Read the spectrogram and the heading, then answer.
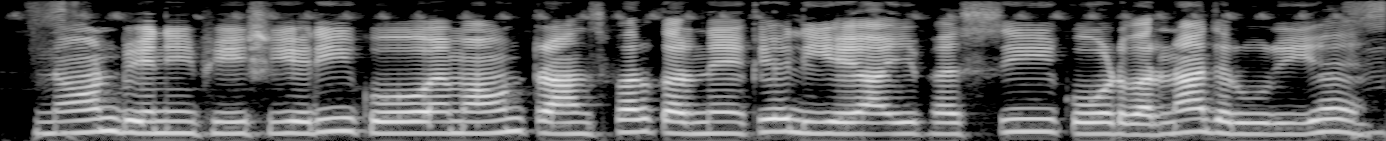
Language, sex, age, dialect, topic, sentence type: Hindi, female, 25-30, Awadhi Bundeli, banking, statement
